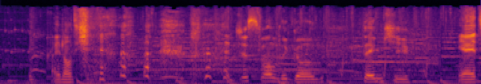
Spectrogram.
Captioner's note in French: rires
